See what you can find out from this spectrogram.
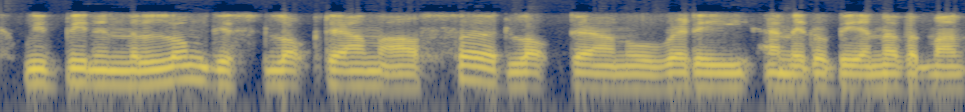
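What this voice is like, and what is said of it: Tired, fatigued-sounding voice. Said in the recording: “you can probably tell in my voice that some of us are feeling a bit mentally fatigued”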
